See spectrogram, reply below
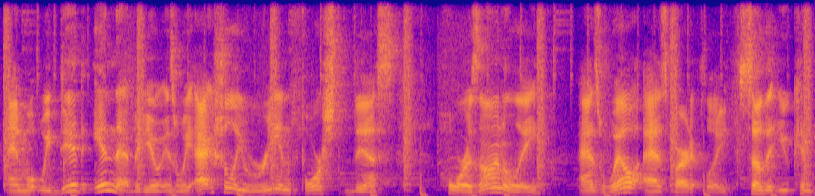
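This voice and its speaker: A young man hosting a home gym channel, explaining do-it-yourself equipment in a practical, matter-of-fact way in a garage gym. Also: medium pitch. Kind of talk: casual how-to explanation. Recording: echoey room with faint music.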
